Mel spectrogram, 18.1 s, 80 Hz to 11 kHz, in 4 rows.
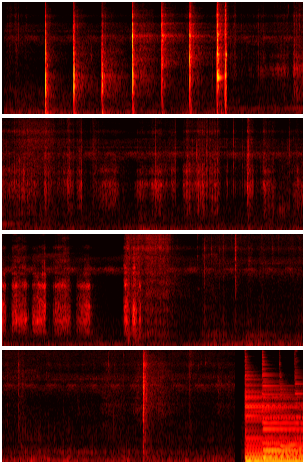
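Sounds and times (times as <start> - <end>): faint scraping and rustling: 3.4 - 17.0.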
